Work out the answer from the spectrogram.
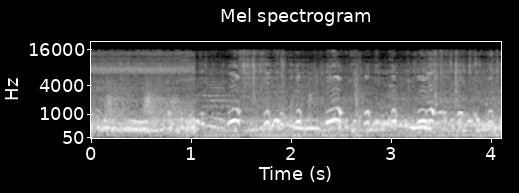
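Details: Several Kokka pigeons at a pigeon market, sold for their long calls, calling together with short, bending, hooting coos repeated about once a second.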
